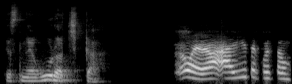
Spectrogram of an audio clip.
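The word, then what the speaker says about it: Снегурочка: no, pero porque en la transliteración creo que han metido una T de más, que por algún motivo fonético estará allí, pero que dificulta que se pronuncie. Son Yetmaros y Snigurechka.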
